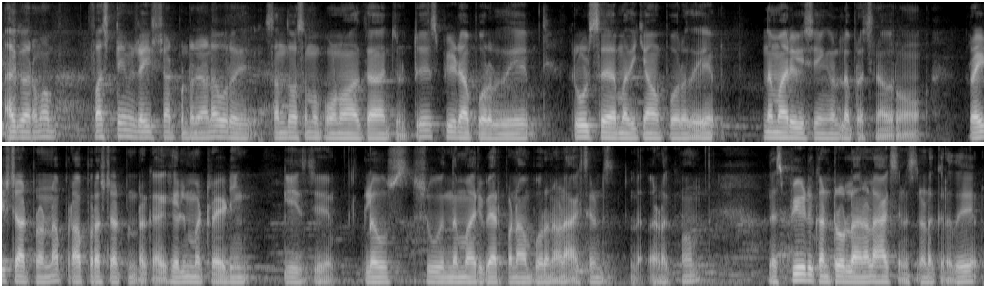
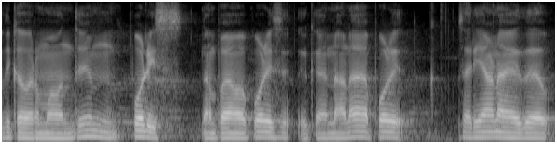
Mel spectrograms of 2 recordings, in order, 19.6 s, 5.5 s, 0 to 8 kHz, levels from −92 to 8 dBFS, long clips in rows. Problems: background sounds at intervals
